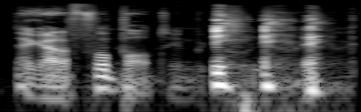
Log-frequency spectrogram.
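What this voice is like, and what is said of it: Gruff, weary old-cop voice impression. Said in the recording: “good impression ... Sounds like the old grizzled cop that's been in a dirty police department for 25 years and he's just sick of it”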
